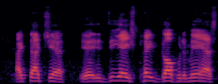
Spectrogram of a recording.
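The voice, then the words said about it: Imitated New York accent with lisp. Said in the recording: “He's got that New York accent. And then he has the lisp in there.”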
